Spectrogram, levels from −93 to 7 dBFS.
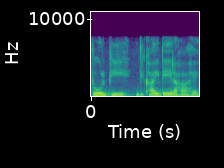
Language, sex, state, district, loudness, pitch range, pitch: Hindi, female, Himachal Pradesh, Shimla, -14 LUFS, 185-210 Hz, 190 Hz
